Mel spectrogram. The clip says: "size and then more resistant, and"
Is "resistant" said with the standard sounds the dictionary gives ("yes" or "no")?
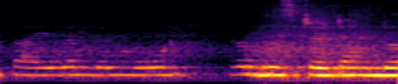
no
